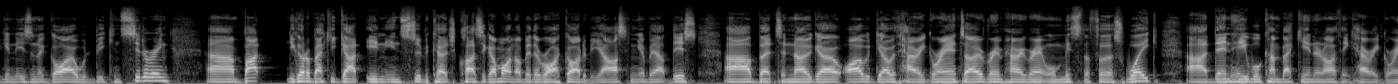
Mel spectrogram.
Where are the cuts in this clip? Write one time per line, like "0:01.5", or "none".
0:07.7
